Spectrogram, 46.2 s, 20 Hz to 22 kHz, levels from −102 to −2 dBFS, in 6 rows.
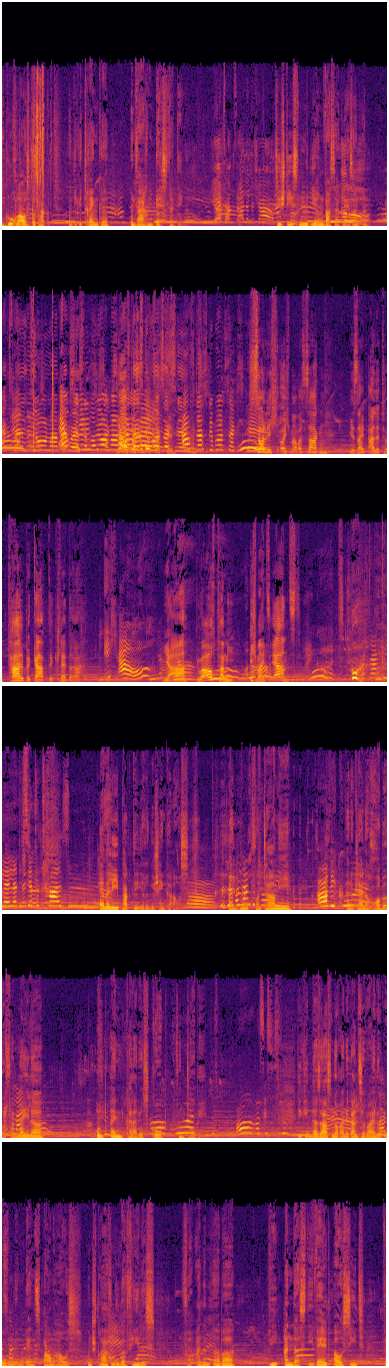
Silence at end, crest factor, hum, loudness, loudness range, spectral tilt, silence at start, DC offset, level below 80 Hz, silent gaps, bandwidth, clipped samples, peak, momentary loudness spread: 0 s; 20 dB; none; -22 LUFS; 7 LU; -4.5 dB/octave; 0 s; 0.2%; -46 dBFS; none; 16.5 kHz; under 0.1%; -2 dBFS; 16 LU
